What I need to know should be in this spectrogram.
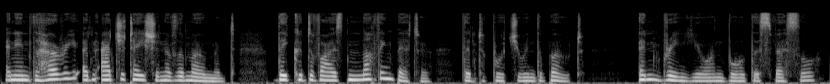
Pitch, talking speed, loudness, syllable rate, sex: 185 Hz, 200 wpm, -19 LUFS, 5.5 syllables/s, female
